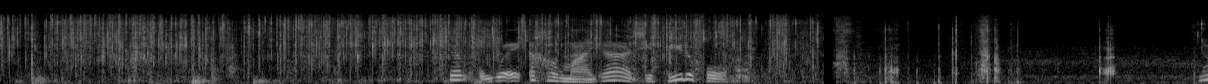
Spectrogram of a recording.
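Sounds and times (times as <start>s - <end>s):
plastic wrapper crinkling: 0.0s - 8.3s.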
